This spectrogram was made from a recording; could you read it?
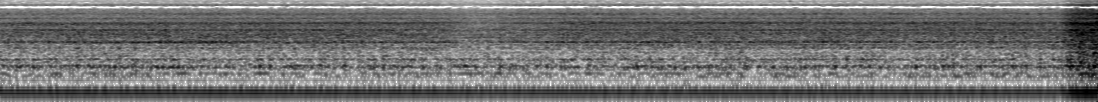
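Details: Manual transmission with newly fitted J-type overdrive (replacing A-type) on a motor-driven test rig, in neutral: steady even hum and low drone, no knocks or whine; running smoothly while building oil pressure.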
